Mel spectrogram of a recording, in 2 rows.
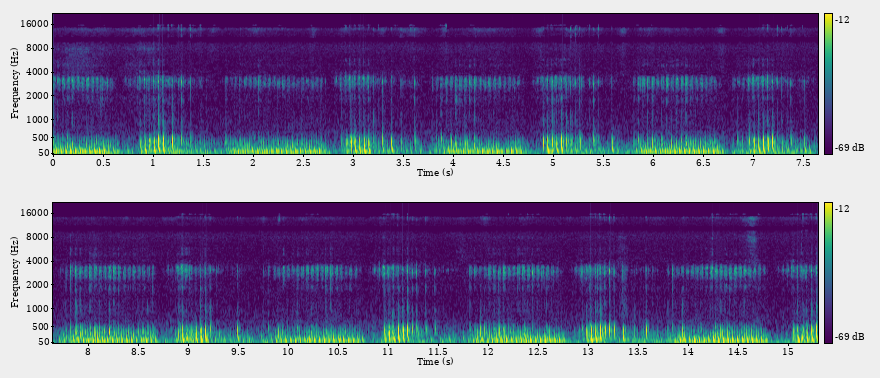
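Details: Big F2 Savannah cat Kumba, cuddling in the morning, gives a loud, deep purr, a rough low rumble pulsing in regular breath cycles about every two seconds, inhale and exhale phases clearly alternating, close and intimate indoors.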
